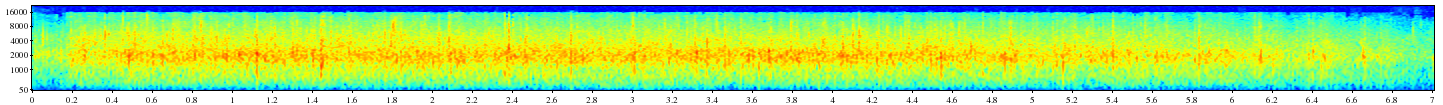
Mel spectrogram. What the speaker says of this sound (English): give them a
